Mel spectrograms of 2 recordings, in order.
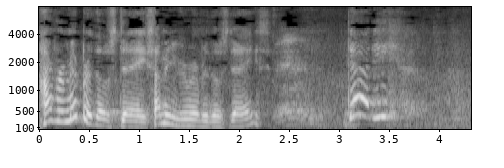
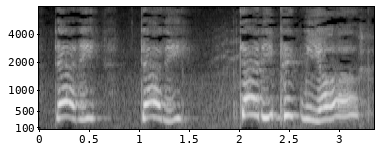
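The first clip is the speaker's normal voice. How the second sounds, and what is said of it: Imitates a small child's voice. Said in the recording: “I hear this little baby voice say”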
